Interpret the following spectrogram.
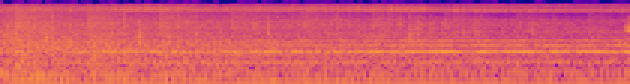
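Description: Valtra tractor's diesel engine running steadily under load as it pulls a front disc harrow and seed drill combination across the field, with faint music behind it.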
